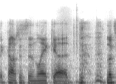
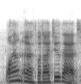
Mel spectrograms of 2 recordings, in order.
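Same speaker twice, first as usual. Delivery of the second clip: higher-pitched woman's voice; 5 semitones higher than usual. Answering as Remy whether anything was stolen: Kalina's voice. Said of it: "Remy just responds in a woman's voice".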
